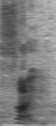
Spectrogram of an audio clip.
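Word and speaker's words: sighed: The rose beetle man looked sorrowful mean very sad एंड साइड, इसकी pronunciation है साइड.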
